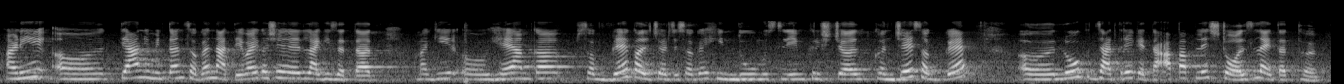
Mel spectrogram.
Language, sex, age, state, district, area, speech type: Goan Konkani, female, 18-30, Goa, Bardez, urban, spontaneous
